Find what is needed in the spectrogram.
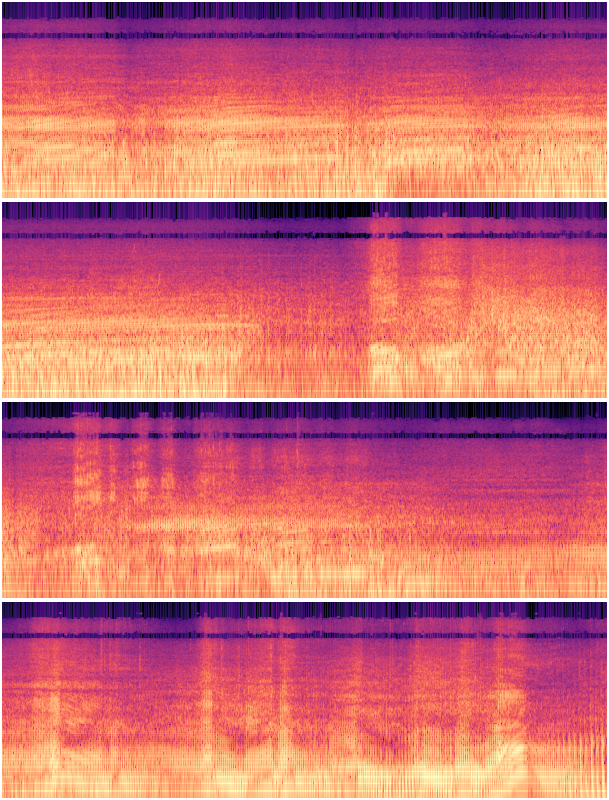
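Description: Dirt bike engines revving and accelerating, the pitch climbing and dropping again and again through the gears. A stretch of rattling, clattering noise comes about twelve seconds in, and the revving rises and falls sharply near the end.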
